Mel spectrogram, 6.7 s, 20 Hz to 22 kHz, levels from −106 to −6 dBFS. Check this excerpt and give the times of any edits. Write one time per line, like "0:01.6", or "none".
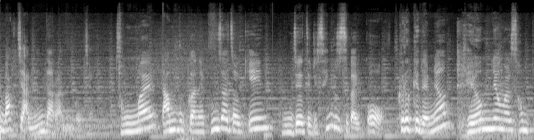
0:01.3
